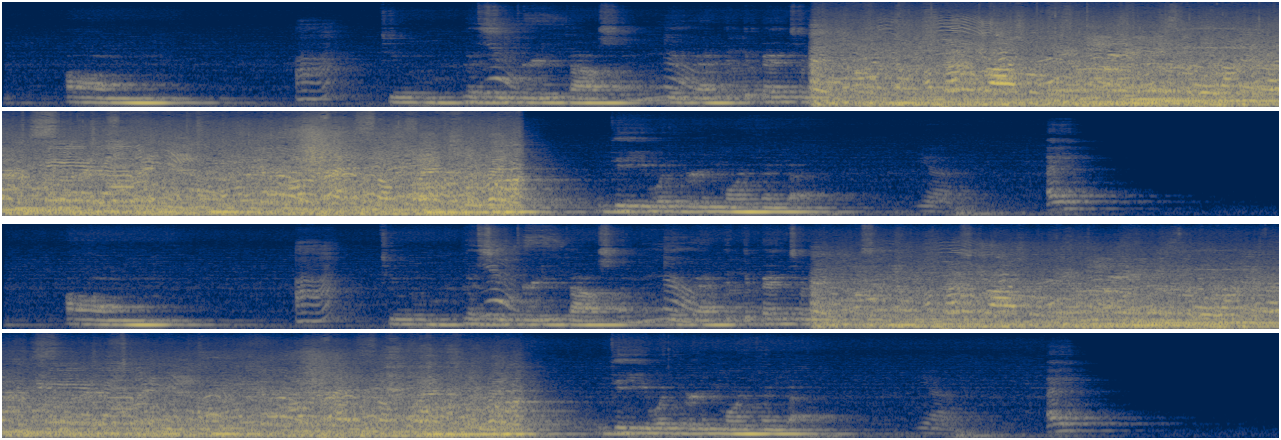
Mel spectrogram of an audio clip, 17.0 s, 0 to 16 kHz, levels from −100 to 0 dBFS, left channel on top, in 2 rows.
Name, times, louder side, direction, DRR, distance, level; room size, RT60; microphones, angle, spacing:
voice 1, 0.4-1.1 2.6-6.7 7.4-10.3 10.7-12.1 12.5-13.9, left 1 dB, 35° right, -1 dB, 2.5 m, -33 dB
sound 1, 1.4-6.8 7.1-9.2 9.7-10.3 10.6-12.1 12.8-13.0, right 5 dB, 60° right, 1.2 m, -47 dB
voice 2, 4.7-5.1 14.6-14.9 15.5-15.6, equal, 20° left, -2 dB, 5.3 m, -51 dB
sound 2, 5.4-12.0, left 4 dB, 70° left, 0.6 m, -25 dB
19.5 x 10.0 x 3.9 m, 1.0 s
head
